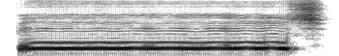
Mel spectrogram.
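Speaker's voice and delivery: high, sustained exclamation; drawn-out astonishment. Real, not acted. Streamer discovering the actual lawsuit, drawn-out astonishment. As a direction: stretch the word out high in amazement.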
